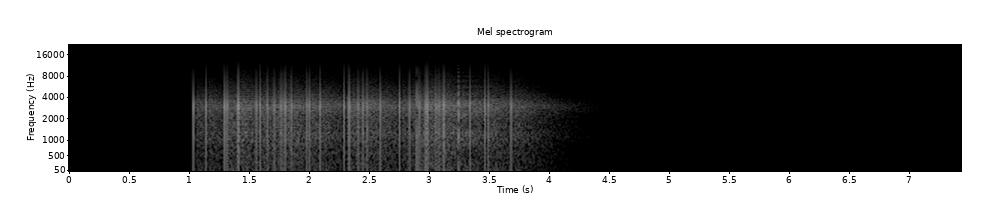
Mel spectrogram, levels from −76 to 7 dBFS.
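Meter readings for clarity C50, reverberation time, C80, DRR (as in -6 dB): 5.5 dB, 1.4 s, 7.0 dB, 4.0 dB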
